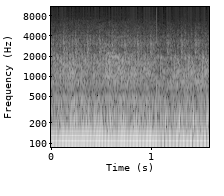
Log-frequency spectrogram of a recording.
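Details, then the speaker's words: Peugeot 407 2.0 HDI diesel after fuel filter replacement and priming: steady low diesel rattle holding an even idle, no hunting or stumbling, good fuel supply; normal idle. "As you can see, no hustle at all. That's how easily it's done. And it's not gonna stop."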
